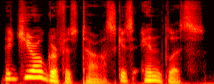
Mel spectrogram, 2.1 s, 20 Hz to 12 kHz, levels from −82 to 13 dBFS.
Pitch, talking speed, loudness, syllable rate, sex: 125 Hz, 140 wpm, -21 LUFS, 4.1 syllables/s, male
